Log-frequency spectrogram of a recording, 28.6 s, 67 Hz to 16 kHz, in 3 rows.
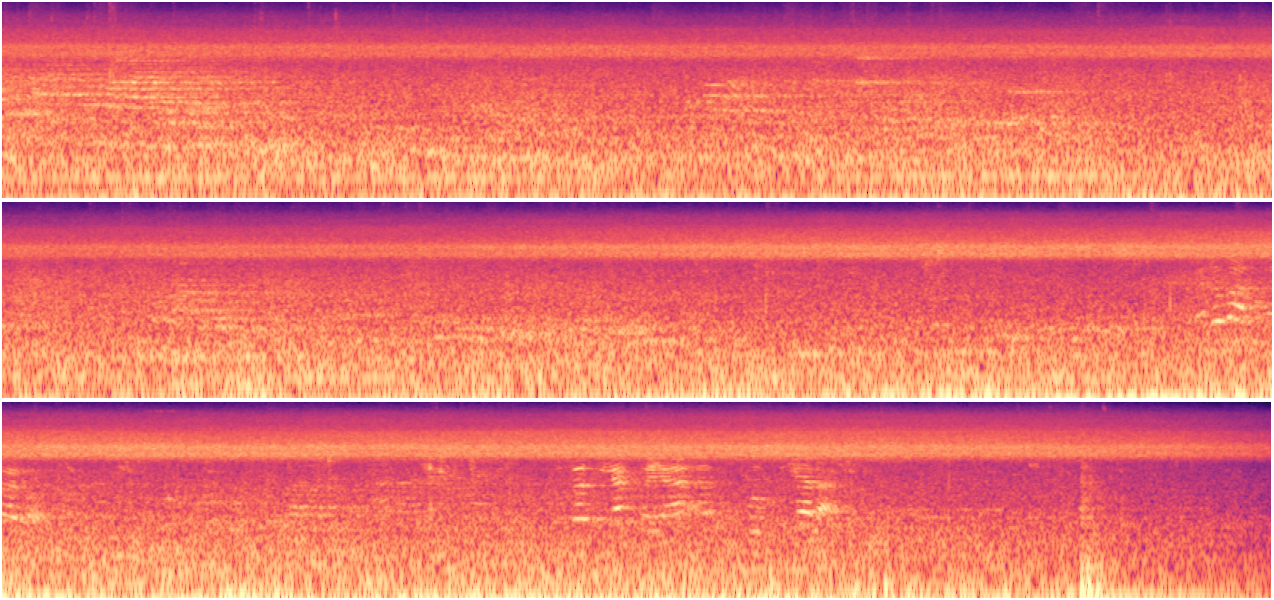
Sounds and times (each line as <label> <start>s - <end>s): Cicadas 0.0s - 28.5s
